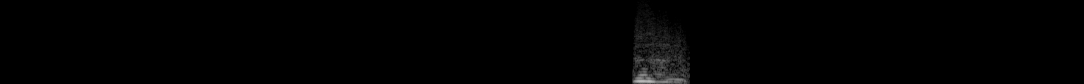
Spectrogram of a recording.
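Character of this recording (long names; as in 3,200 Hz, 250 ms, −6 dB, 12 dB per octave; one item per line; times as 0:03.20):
phaser sweep stages 2, 3.3 Hz, lowest notch 210–1,100 Hz
a quantiser's noise floor 8 bits, dither none
a shimmering, thickened sound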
